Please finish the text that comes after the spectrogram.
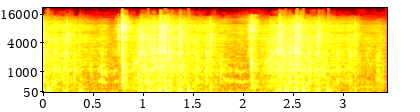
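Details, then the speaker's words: Yardworks self-propelled mower, 173cc engine, no start: uneven rope pulls with a few low chuffs but no firing; suspected flywheel brake cable not pulling back far enough, leaving ignition coil grounded. "is it's not pulling this brake and disengaging the brake far enough, is what I believe."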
